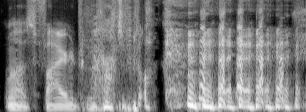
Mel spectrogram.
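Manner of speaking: breaking into laughter on the last word; laughing admission. Real, not acted. Comedian admitting being fired from the hospital, laughing. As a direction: let a real laugh take over as you finish.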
